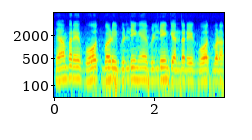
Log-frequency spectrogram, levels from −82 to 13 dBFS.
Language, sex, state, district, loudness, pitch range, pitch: Hindi, male, Rajasthan, Bikaner, -17 LUFS, 130-145 Hz, 135 Hz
